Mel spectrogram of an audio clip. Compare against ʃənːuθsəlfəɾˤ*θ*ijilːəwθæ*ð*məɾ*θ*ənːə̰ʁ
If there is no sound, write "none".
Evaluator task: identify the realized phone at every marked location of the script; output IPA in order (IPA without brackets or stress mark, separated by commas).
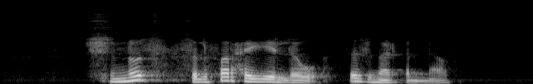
ħ, z, θ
